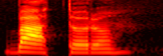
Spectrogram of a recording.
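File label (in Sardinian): "bator", female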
